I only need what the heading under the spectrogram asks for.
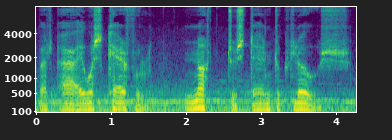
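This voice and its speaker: A man narrating a story in the first person, in a slow, earnest amateur reading. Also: mid-range voice. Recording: mono narration over music.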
